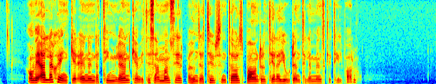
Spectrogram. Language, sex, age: Swedish, female, 25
